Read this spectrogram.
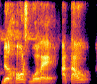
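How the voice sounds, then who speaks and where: Over a video call, a man teaches English grammar to adult learners, coaxing answers out of them, repeating what they say, and slipping English words into his explanations. His voice is a little high and a bit bright, animated yet slow.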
